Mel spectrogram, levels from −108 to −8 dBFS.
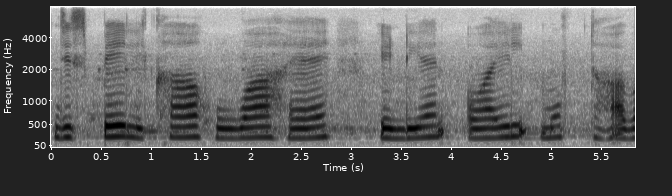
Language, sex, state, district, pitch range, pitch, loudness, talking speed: Hindi, female, Uttar Pradesh, Lucknow, 205-225 Hz, 215 Hz, -17 LUFS, 90 wpm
